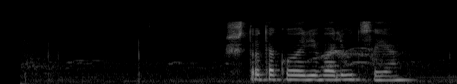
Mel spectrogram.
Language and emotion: Russian, neutral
